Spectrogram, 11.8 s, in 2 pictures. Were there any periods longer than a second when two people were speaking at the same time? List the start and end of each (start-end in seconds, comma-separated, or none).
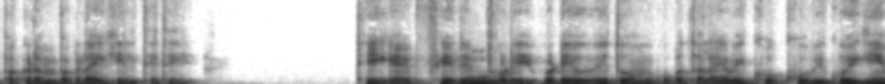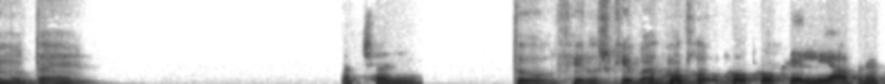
none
